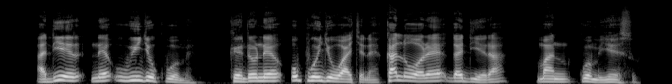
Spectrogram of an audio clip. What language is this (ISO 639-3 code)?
luo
